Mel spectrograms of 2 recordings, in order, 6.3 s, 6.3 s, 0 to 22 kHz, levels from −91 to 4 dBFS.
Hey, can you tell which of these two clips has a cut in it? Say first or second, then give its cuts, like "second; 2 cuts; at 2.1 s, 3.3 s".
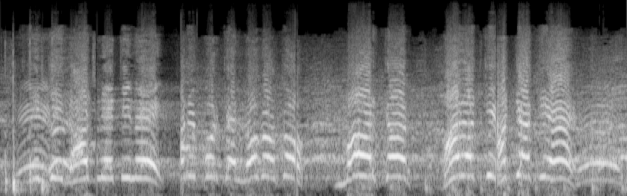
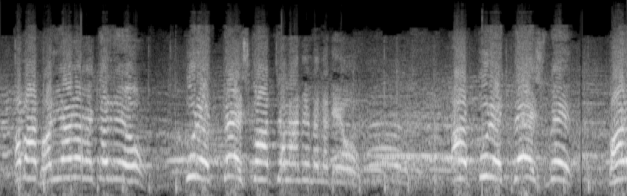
first; 1 cut; at 1.8 s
